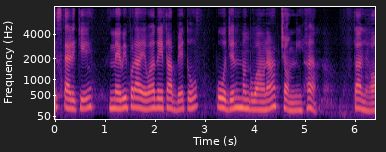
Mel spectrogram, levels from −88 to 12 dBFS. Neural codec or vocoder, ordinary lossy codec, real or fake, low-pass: codec, 16 kHz, 1 kbps, FunCodec, trained on Chinese and English, 50 frames a second; none; fake; none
